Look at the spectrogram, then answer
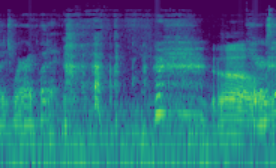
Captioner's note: chuckling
